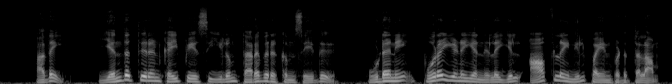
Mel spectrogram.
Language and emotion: Tamil, neutral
